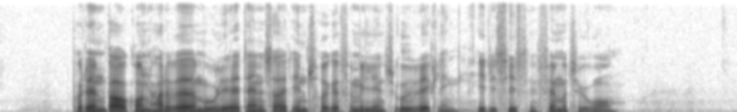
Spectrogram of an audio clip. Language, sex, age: Danish, male, 18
